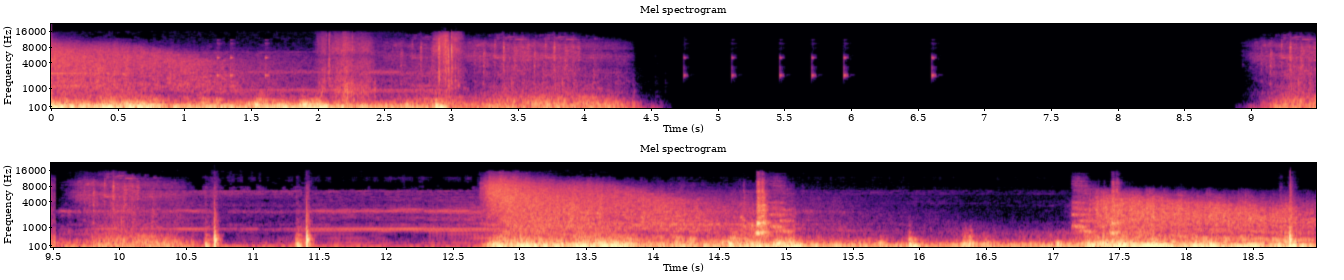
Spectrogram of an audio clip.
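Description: Thunder and lightning in the Deponia video game: heavy rumbling booms with sharp cracks, a few faint ticks in a silent gap, then renewed loud crashing strikes, close and powerful, no voices.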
